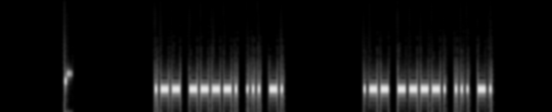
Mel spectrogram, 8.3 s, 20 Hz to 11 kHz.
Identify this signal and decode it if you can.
Morse code, heard as a keyed tone, about 28 wpm, 700 Hz. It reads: W9SN W9SN
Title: Easy Call Signs Repeated 2x - 28wpm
